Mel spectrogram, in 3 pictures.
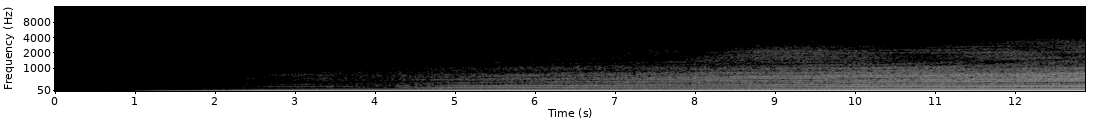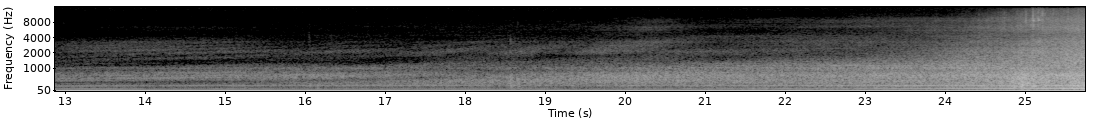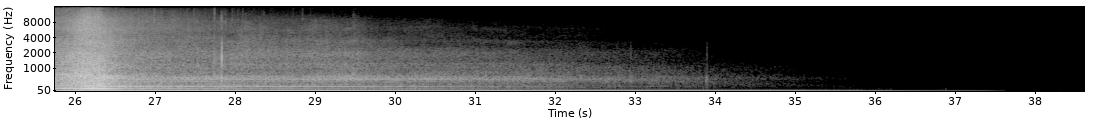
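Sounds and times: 
cars passing fast outdoors: 12.6 - 33.6.

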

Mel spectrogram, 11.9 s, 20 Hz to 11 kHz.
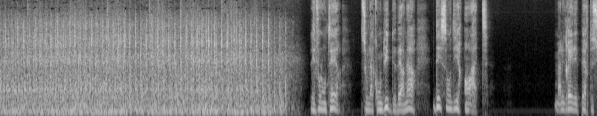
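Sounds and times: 
rapid gunfire from soldiers in front-line trenches firing at will: 0.0 - 6.1
speech: 6.4 - 9.8, 11.1 - 11.9.

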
